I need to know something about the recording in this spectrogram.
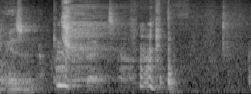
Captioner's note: chuckles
